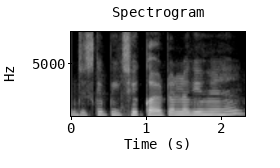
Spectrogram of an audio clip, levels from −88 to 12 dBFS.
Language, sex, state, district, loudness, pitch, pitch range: Hindi, female, Uttar Pradesh, Shamli, -21 LUFS, 235 Hz, 230-245 Hz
